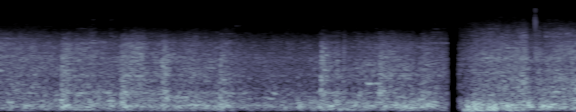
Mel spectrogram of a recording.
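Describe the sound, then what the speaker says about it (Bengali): The Varendra Express running between Rajshahi and Ahsanganj: a close, continuous rumble with rhythmic wheel clatter, cut by a brief dropout near the end. "ট্রেন ছুটে চলছে"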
